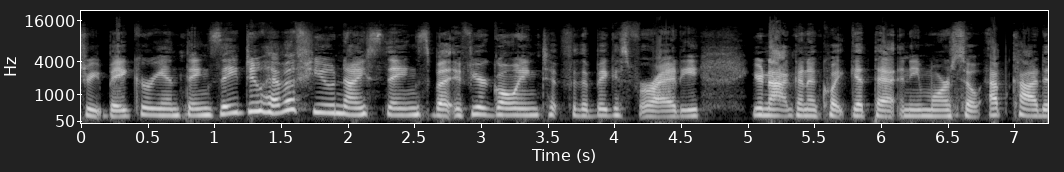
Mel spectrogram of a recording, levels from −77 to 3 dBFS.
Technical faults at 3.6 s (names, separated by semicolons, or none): none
